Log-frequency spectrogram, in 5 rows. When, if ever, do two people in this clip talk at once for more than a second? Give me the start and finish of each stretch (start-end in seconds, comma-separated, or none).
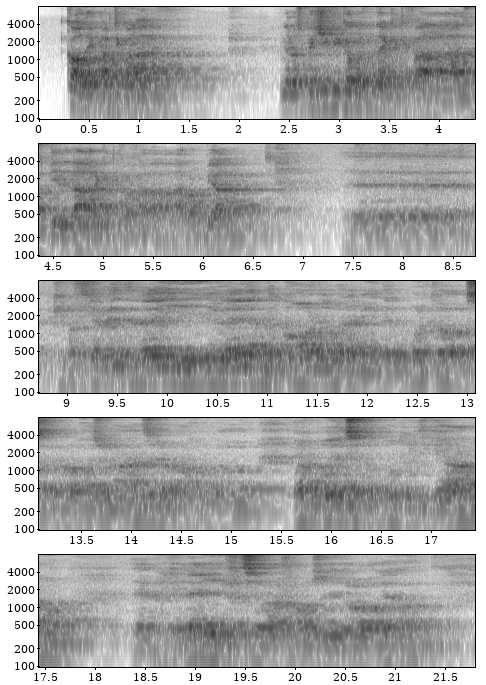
none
